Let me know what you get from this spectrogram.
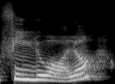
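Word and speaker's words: figliuolo: Es decir, g + l + i + u + o. Por ejemplo, filluolo o filluala. Precisamente como el sonido yu va seguido de una o, lo que ha pasado es que en el largo del tiempo la u ha ido cayendo, dando por consiguiente el sonido yo en el italiano moderno.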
